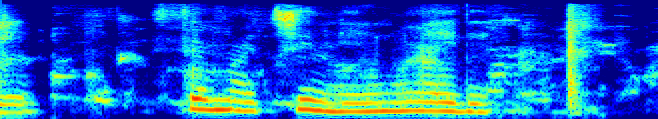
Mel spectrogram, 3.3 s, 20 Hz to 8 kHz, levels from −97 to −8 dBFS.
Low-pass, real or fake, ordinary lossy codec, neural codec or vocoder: 7.2 kHz; fake; MP3, 48 kbps; codec, 16 kHz in and 24 kHz out, 1.1 kbps, FireRedTTS-2 codec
